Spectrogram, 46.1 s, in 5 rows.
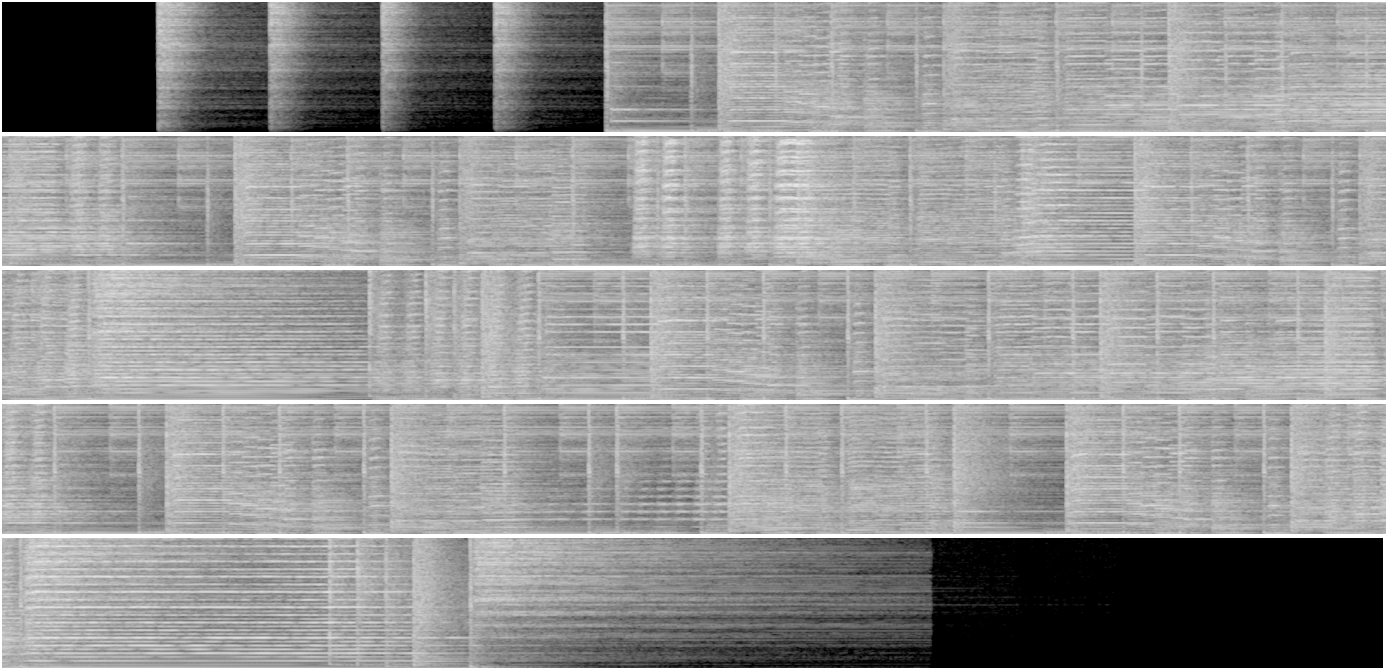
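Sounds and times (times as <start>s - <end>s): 
brass lip slur: 4.9s - 31.6s, 32.2s - 40.0s.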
